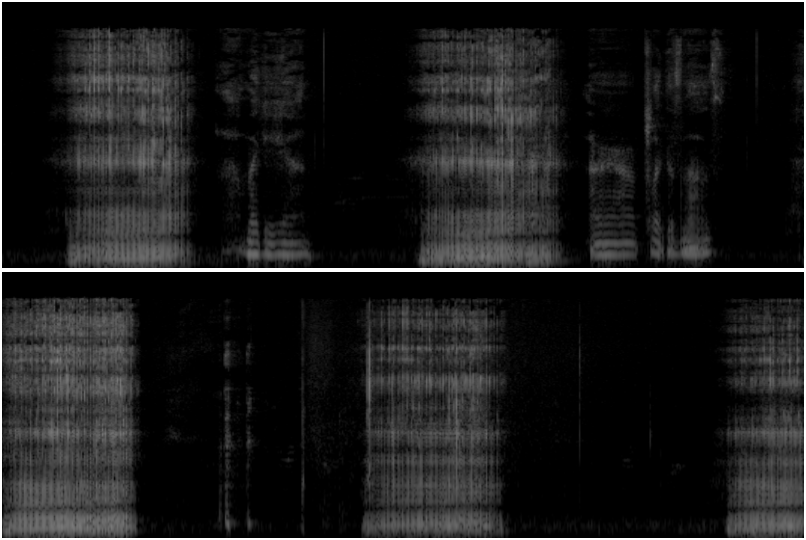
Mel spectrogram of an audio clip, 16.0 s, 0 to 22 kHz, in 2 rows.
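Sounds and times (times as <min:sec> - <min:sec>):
man snoring: 0:00.5 - 0:02.0, 0:04.1 - 0:05.7, 0:07.9 - 0:09.5, 0:11.6 - 0:13.1, 0:15.2 - 0:16.0.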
